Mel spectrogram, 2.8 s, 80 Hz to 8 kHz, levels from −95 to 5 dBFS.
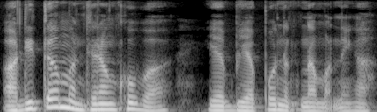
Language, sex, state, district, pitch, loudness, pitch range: Garo, male, Meghalaya, North Garo Hills, 125 Hz, -16 LUFS, 110-150 Hz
